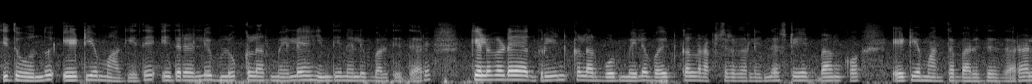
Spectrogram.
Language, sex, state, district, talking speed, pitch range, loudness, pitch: Kannada, female, Karnataka, Mysore, 140 wpm, 175-190 Hz, -21 LUFS, 185 Hz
